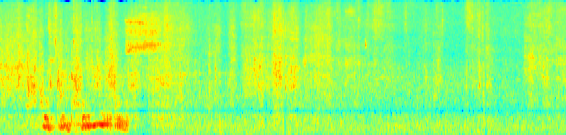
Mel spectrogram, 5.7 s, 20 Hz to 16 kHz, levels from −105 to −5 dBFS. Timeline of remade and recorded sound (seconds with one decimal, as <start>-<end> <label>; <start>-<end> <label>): 0.0-2.5 recorded; 2.5-3.0 remade; 3.0-4.0 recorded; 4.0-4.9 remade; 4.9-5.7 recorded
